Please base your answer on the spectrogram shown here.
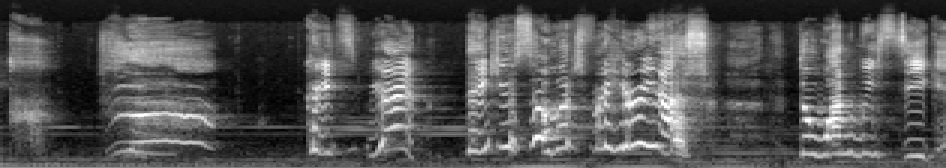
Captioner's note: gasping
